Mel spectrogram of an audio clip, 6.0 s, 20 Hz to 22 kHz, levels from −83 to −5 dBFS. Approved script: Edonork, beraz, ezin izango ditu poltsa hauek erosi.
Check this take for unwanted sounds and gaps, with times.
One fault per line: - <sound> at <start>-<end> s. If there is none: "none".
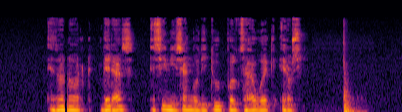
- dropout at 1.0-1.0 s
- thud at 5.2-5.5 s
